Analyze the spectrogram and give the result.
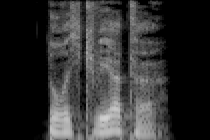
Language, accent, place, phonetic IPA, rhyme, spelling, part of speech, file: German, Germany, Berlin, [dʊʁçˈkveːɐ̯tə], -eːɐ̯tə, durchquerte, adjective / verb, De-durchquerte.ogg
- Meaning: inflection of durchqueren: 1. first/third-person singular preterite 2. first/third-person singular subjunctive II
